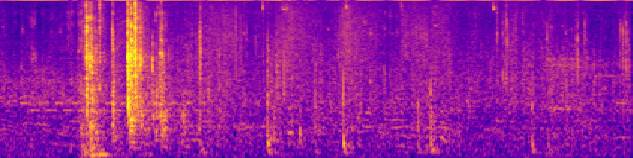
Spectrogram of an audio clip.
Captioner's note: door rattling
